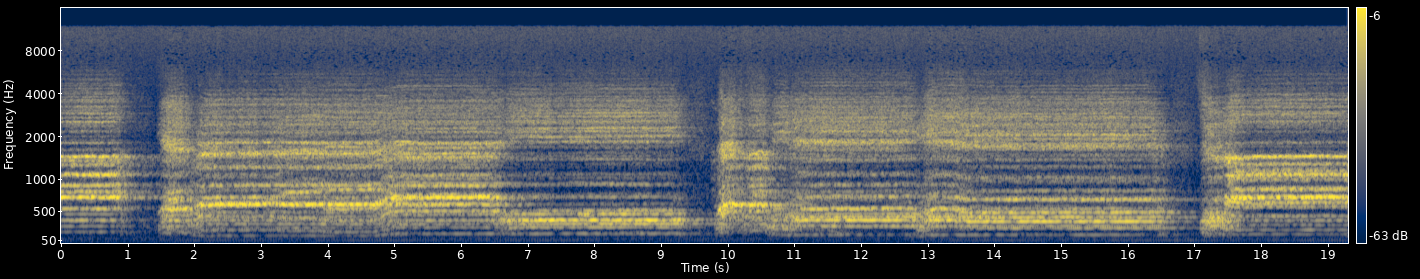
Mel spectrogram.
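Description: Large men's barbershop chorus singing a cappella in close four-part harmony, holding sustained chords. The singing breaks off briefly three times between phrases.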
